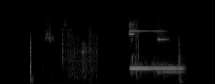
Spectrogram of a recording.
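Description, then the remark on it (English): After a few clicks and a brief rustle, an electronic doorbell rings loudly, one sustained chime lasting about a second and ending with a sharp knock. No one speaks. “We had a quick interruption there for a doorbell, didn't we?”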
